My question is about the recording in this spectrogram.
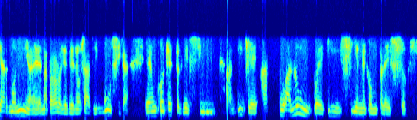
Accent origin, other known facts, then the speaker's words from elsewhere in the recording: Campania, Italy; Io amo i pomodori da campano, me lo lasci dire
